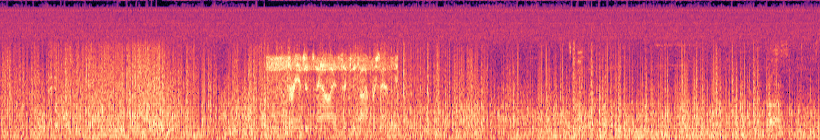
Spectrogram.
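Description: Space Shuttle Atlantis climbing on its solid rocket boosters and three main engines: a steady, deep rocket rumble heard from the ground. From about ten seconds in it turns to a grainy crackle.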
